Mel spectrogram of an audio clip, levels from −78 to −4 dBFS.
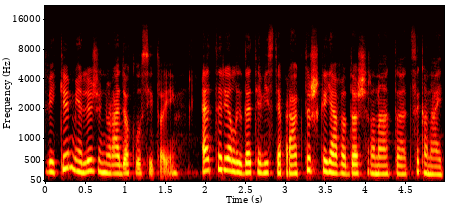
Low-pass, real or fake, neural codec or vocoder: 14.4 kHz; fake; autoencoder, 48 kHz, 128 numbers a frame, DAC-VAE, trained on Japanese speech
